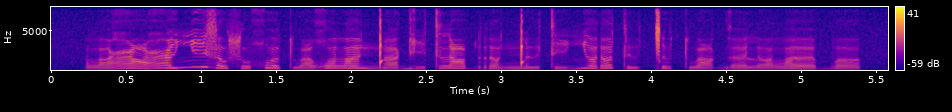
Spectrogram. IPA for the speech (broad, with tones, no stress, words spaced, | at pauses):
lˠʌ˩˧ʕɑ˥˧ʕɨ˥ ʎi˥zʌ˧sʷʌ˧˩ χʷa˥˧tʷɑ˩˧ ʁʷə˥lˠɜ˥ ŋ͡ǃa˩˧ɡi˧˩ tlɑ˥brʌ˧ŋ͡ǃɨ˧˩ti˧˩ ʎʌ˥˧ɾʌ˥tɨ˩˧ǀɨ˧ tʷɑ˧˩ɡɜ˩˧lʌ˩˧ lˠɜ˥˧bʌ˥˧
